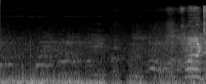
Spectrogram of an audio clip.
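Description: Faint, distant voices from the football pitch over a low outdoor rumble, a lull between the close shouts of the spectators.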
